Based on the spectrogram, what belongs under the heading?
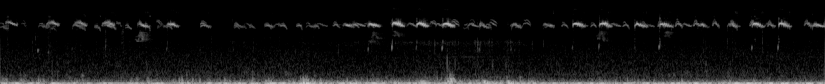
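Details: Four nestlings in a nest built inside a broken light fixture beg while their father feeds them: a continuous stream of very high, thin, rapid cheeps, with low rumbling background noise.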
